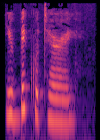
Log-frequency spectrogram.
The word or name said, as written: ubiquitary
